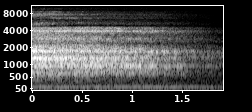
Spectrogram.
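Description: A deep breath is exhaled slowly and steadily, a soft breathy rush that fades over about two seconds and stands alone without talk.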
